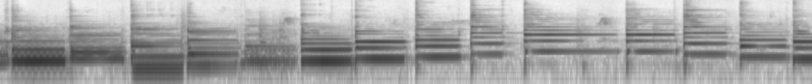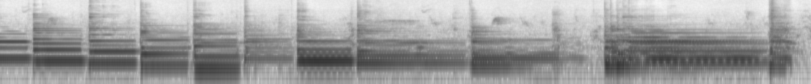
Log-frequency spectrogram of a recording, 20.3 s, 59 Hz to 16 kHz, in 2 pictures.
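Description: Clean archtop hollowbody guitar playing the A minor 6 pentatonic scale (A, C, D, E, F♯) one picked note at a time, running up and back down the shape at about two to three notes a second. Near the end several notes ring together.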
